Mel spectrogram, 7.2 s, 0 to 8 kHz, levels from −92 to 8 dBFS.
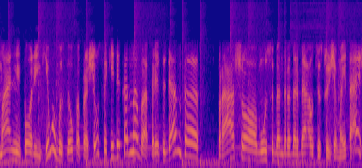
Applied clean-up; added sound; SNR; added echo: none; Bass drum / Snare drum / Drum kit; 20 dB; none.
